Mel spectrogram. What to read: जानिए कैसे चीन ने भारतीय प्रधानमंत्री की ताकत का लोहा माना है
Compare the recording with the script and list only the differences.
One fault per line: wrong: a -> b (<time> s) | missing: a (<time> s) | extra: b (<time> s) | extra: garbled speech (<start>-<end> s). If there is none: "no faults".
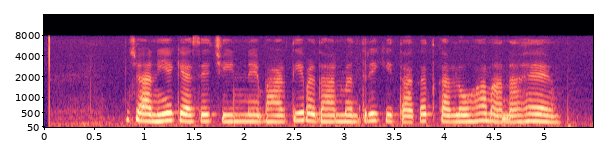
no faults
